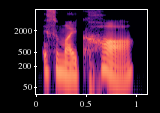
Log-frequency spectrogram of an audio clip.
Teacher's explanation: in British English, most of the time they basically keep the R silent.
